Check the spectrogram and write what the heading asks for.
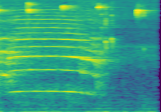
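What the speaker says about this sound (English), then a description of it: "the rooster in the background." A rooster crows several times in the background on a still morning in nature, the drawn-out calls faint and distant over a soft, steady outdoor ambience.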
